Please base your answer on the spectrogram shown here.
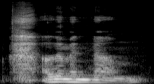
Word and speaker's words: aluminum: I n I um that's the American spelling Miam Miam yeah and we just go um aluminum we just make that I silent take I would say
